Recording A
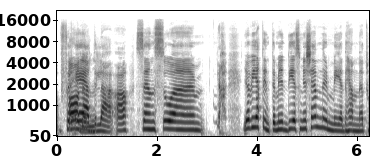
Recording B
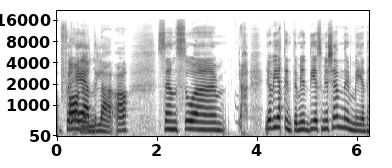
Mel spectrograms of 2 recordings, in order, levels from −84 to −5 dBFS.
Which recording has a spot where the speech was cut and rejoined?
A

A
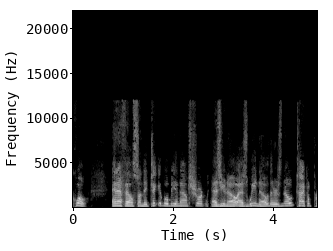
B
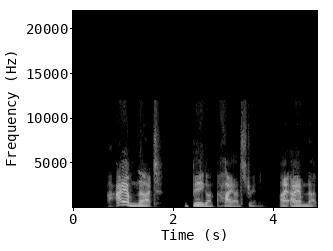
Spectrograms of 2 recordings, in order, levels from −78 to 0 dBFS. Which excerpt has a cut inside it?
A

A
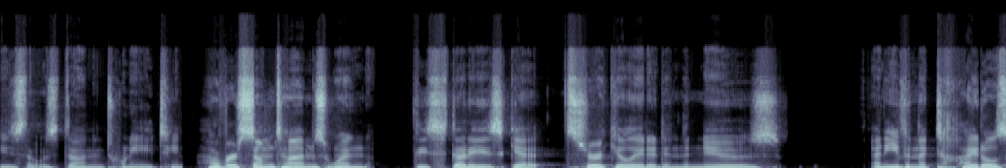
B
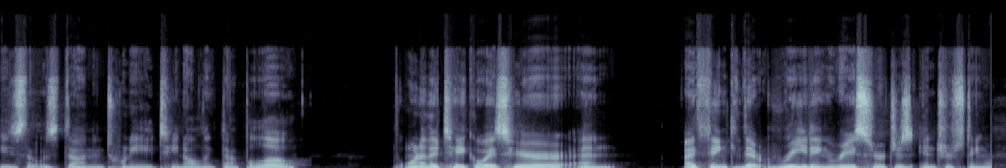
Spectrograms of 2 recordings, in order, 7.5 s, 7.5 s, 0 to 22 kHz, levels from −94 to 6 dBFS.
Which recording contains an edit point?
A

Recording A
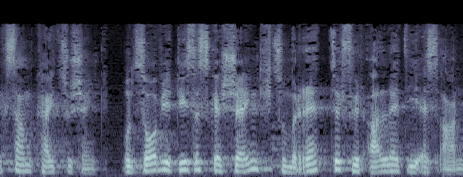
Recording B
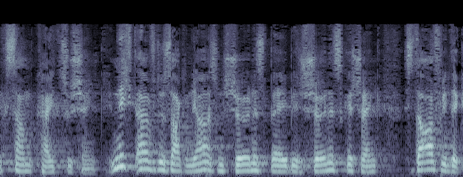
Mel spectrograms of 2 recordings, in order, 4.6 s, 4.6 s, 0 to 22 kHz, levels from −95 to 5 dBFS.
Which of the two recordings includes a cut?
A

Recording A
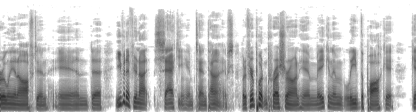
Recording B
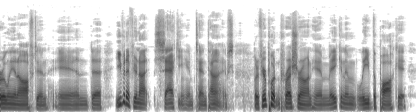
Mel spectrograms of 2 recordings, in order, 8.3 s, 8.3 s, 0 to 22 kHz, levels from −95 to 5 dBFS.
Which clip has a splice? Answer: A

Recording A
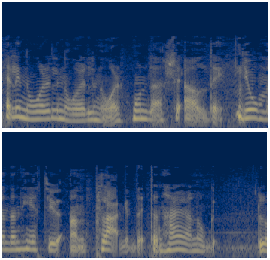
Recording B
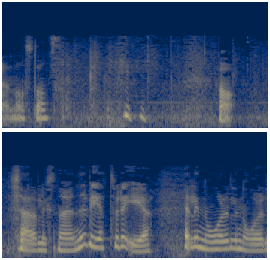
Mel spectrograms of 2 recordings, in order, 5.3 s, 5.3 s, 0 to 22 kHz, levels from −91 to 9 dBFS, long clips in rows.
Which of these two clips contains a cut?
A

